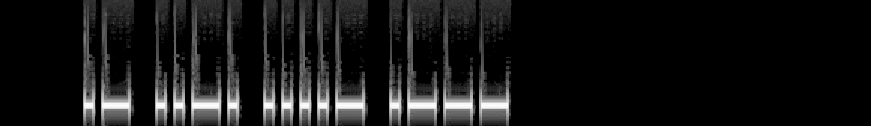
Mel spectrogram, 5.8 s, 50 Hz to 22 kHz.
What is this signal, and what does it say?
Morse code, heard as a keyed tone, about 20 wpm, 700 Hz. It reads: AF4J
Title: USA Call Signs - 4 Characters - Repeated 2x - 20wpm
